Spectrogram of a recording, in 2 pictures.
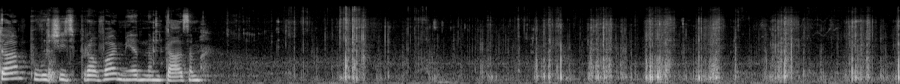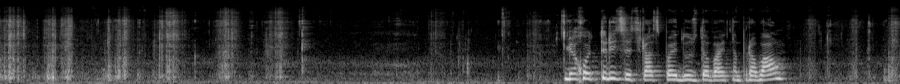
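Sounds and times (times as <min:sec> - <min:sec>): crunchy chewing: 0:02.2 - 0:12.2, 0:12.8 - 0:14.6, 0:16.9 - 0:18.0.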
